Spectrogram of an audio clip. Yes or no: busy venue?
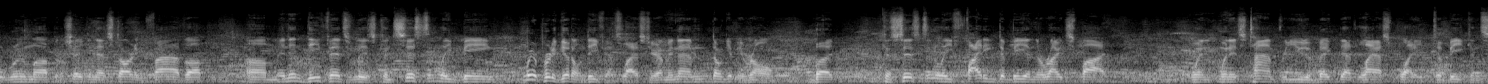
yes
